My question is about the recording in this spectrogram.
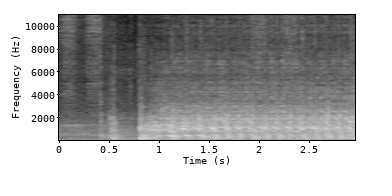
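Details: John Deere 450C track loader diesel, long parked in the woods with air in the fuel system: slow starter cranking on starting fluid, then the engine fires and picks up into a rough, uneven run as the fluid takes.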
